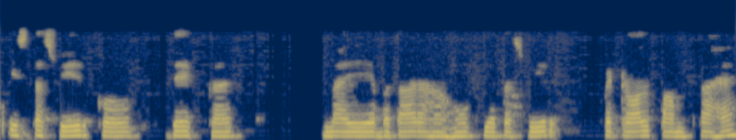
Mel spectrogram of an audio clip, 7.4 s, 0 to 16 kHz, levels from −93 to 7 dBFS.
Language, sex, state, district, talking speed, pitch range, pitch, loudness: Hindi, male, Bihar, Patna, 130 wpm, 115-125 Hz, 115 Hz, -17 LUFS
